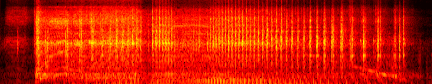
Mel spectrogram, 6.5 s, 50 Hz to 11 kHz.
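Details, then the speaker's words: Honda EU7000is generator with start-then-stall problem, rerun after reducing overfull oil, possibly fuel-diluted, side panels open, eco throttle toggled: runs rough with uneven ticking slap, then stalls; cause suspected, not confirmed. "there is quite a click man or a slap or something"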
